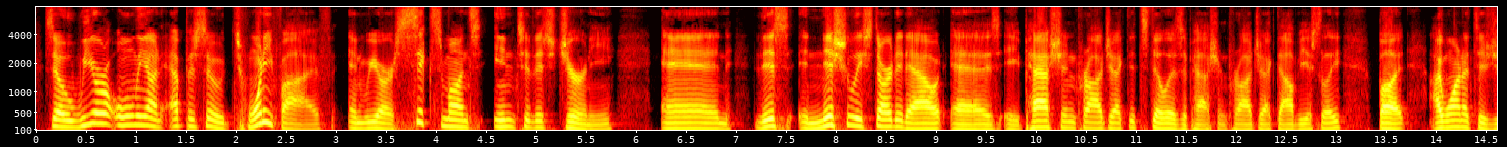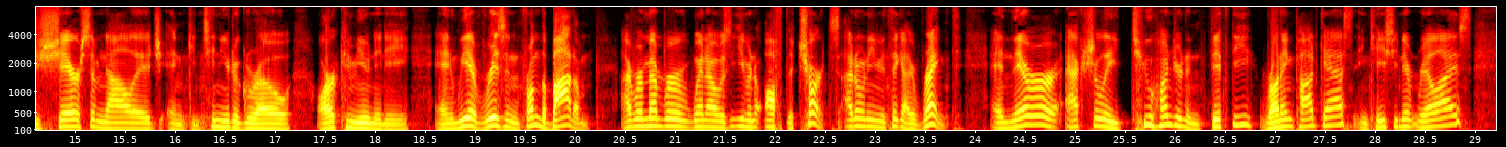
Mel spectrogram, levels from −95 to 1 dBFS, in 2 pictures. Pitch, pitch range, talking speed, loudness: 150 Hz, 125-175 Hz, 160 wpm, -20 LUFS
